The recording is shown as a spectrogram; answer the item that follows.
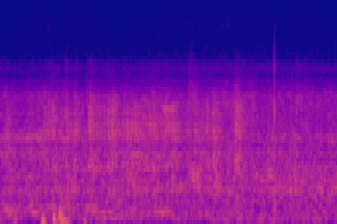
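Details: Steady broadband rushing noise like a passing train, with a few low knocks near the start and no clear animal voice.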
